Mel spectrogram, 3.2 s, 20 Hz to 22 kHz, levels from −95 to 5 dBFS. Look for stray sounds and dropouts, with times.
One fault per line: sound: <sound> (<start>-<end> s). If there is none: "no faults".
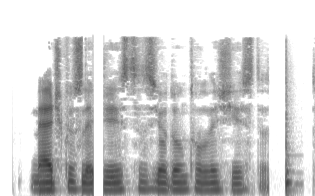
sound: dropout (0.9-1.0 s)
sound: thud (2.9-3.1 s)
